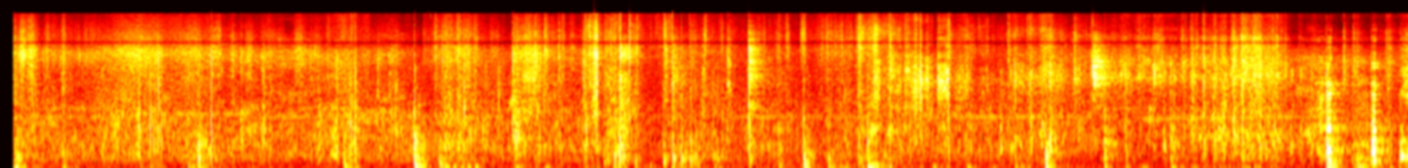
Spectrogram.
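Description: Standard poodles moving about on a tile floor, their claws clicking and pattering irregularly, mixed with scattered knocks and rustling.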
